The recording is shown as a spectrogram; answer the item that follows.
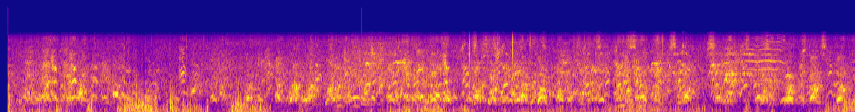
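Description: Dogs barking and yelping without a break, several calls overlapping, with a high wavering whine near the end.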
